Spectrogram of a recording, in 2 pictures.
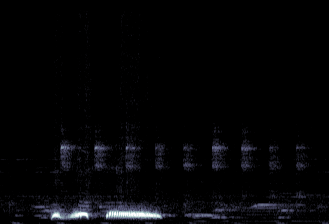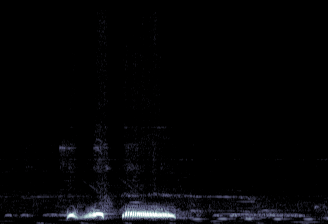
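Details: Spotted dove coos in the thúc gù style, aimed at making other doves answer. Two phrases of a brief doubled hoot then a drawn-out low coo, with a faint, regular ticking throughout.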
